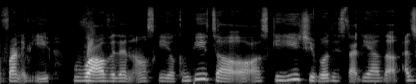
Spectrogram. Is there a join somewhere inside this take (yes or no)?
no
